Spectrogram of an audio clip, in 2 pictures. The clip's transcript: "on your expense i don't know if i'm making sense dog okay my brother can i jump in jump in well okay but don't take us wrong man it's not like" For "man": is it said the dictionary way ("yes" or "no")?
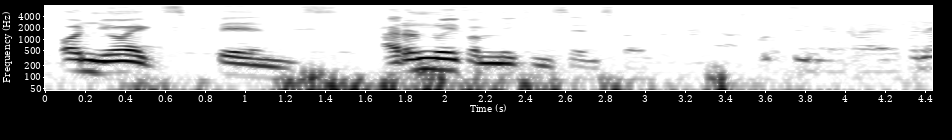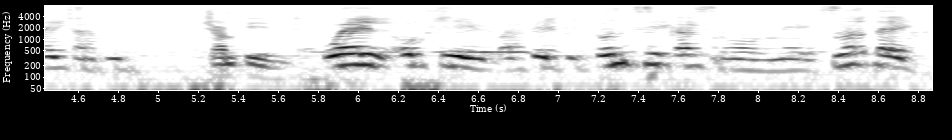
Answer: no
